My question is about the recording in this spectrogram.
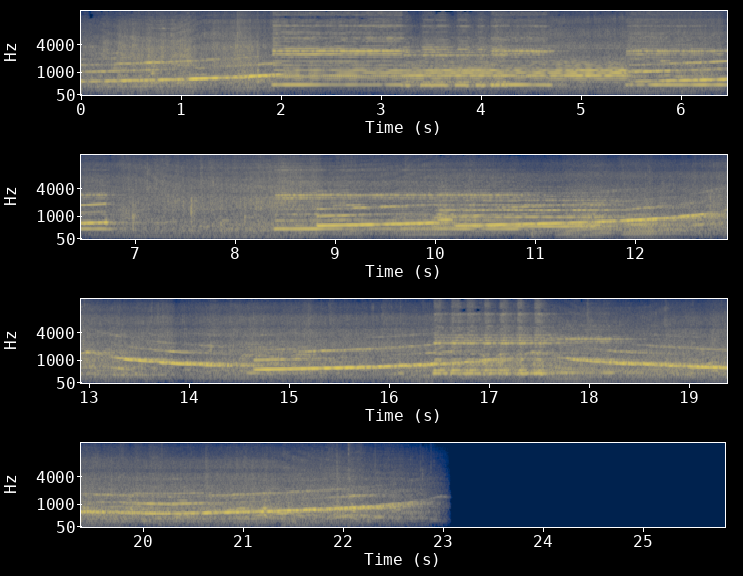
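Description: Car horns blaring in several long blasts while an electronic siren horn wails slowly up and down over and over, the honking of a decorated wedding car convoy. The noise dips briefly after about seven seconds and stops abruptly a second before the end.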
